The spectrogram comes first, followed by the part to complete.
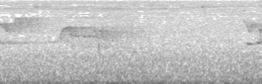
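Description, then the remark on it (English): A bird calls faintly along an easy, well-groomed walking trail in a few drawn-out, high whistled notes over a steady low rumble of background noise, with no talking. “What's that one? You hear that bird?”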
